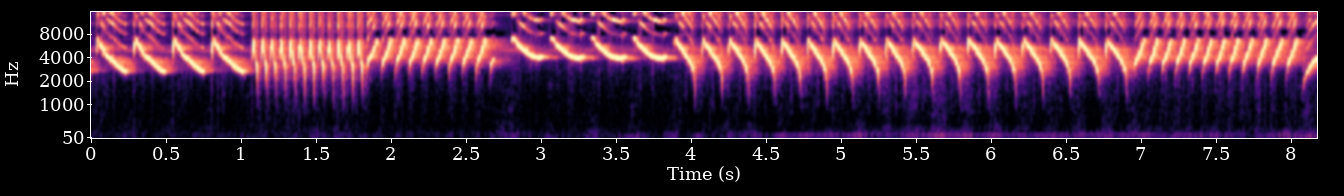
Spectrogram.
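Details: Canary singing nonstop, meant to prompt young or silent canaries to sing: downslurred whistles, a dense buzzy trill, then long rapid runs of falling whistled notes with faint low hum beneath.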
